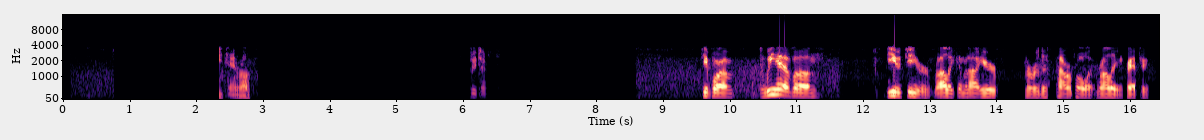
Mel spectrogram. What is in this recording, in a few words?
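Police Northeast District Dispatch, Raleigh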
